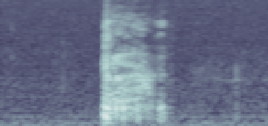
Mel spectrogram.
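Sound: coughing and throat clearing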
